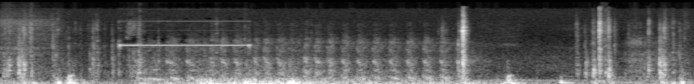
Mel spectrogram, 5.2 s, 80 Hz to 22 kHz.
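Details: 2003 Ford Galaxy 1.9 TDI diesel, engine code AUY, glow plug light flashing: starter spins the engine evenly at about three beats a second but it never fires; crank, no start because the immobilizer is disabling the engine ECM.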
